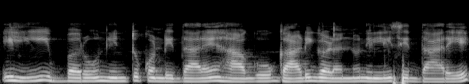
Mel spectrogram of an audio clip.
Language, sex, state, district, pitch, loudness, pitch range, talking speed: Kannada, female, Karnataka, Bangalore, 150 Hz, -15 LUFS, 140-160 Hz, 75 wpm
